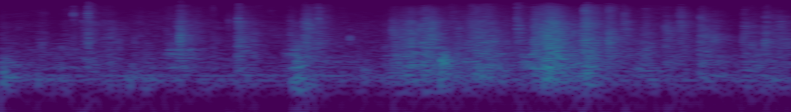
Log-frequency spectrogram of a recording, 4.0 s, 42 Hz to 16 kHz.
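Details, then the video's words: Four-week-old English Cream Golden Retriever puppies, born October 23, 2011, playing indoors just before lunch; short rough yips and scuffling bursts come in irregular clusters, strongest around the middle and last second. "Puppies playing at 4 weeks"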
